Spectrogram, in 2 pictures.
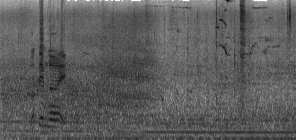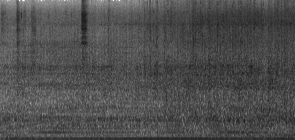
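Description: Bus engines idle and rumble close by.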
